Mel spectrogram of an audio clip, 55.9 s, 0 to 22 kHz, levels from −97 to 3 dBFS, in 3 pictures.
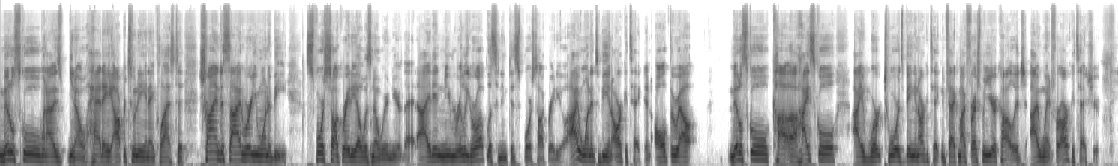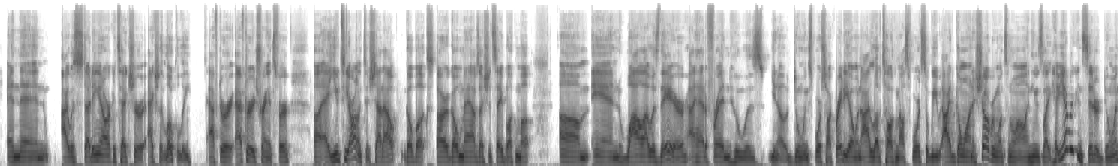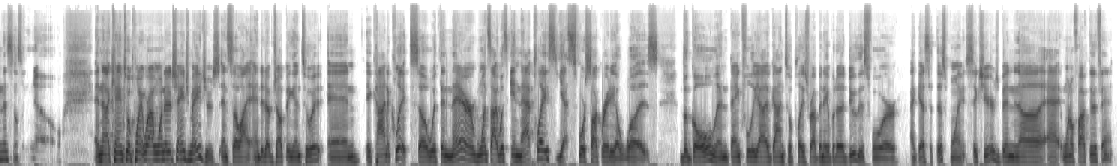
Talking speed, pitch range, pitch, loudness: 240 wpm, 120-145 Hz, 130 Hz, -24 LUFS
